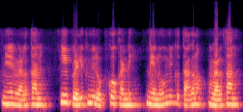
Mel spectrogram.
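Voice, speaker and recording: A woman voicing an ashamed, tearful young woman who speaks haltingly in an audiobook novel. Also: mid-range voice, fairly even intonation, a little mellow, natural voice. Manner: halting, subdued.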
